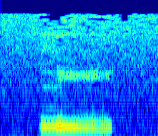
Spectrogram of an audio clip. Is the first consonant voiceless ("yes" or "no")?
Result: no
